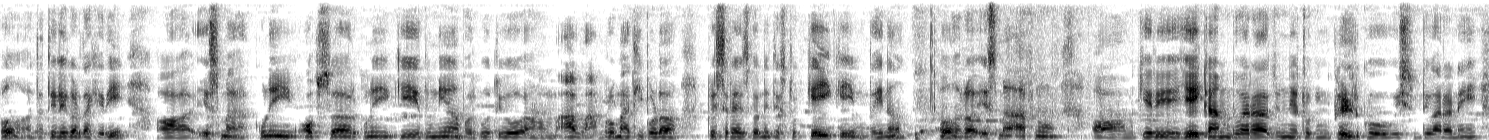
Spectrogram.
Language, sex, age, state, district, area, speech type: Nepali, male, 30-45, West Bengal, Kalimpong, rural, spontaneous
